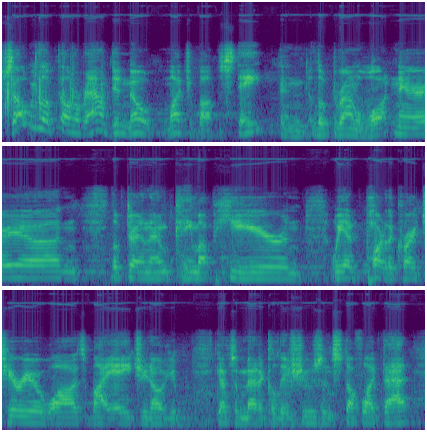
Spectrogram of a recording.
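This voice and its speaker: A man's voice: a little high, normal speed, dull audio, slight background noise. A man in his sixties with a New England accent, a retired Army man giving a conversational, emphatic speech at a public rally. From Rhode Island and Connecticut, US. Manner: conversational and emphatic, checks in with "okay?". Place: public rally at a state capitol.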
